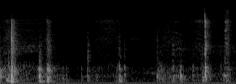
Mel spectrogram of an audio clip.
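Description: Hard plastic toolbox being handled: a few short clicks and knocks, the sharpest right at the start and fainter ones after.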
